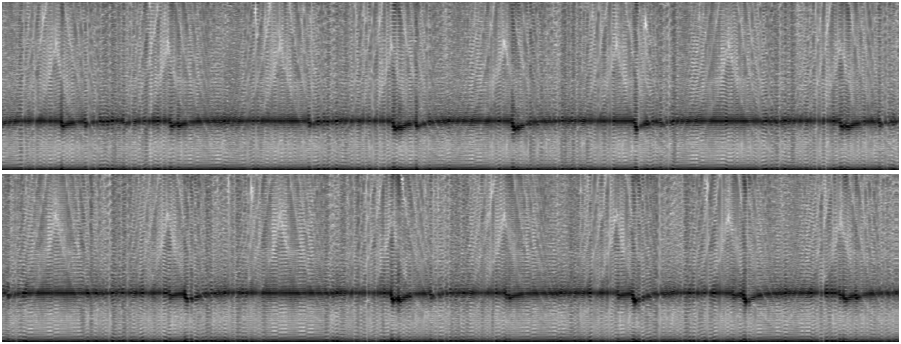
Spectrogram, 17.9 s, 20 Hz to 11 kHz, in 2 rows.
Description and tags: noise background 01
electronics, warm, circuitry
